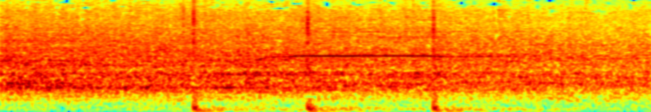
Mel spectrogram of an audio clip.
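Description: A basketball bounces on a wooden court floor.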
